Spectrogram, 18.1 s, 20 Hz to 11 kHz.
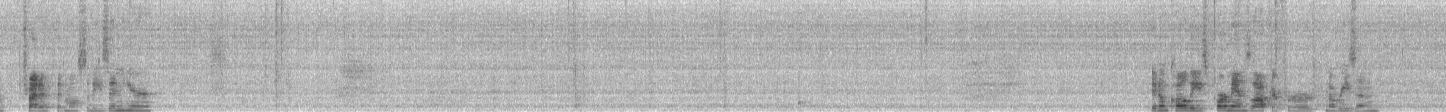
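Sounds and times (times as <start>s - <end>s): water boiling and bubbling: 0.0s - 18.0s.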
